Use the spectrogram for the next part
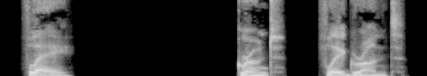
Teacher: Emphasize flay and soften grunt.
